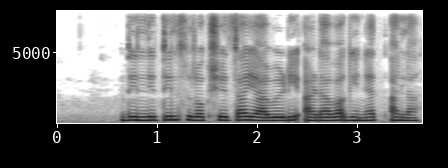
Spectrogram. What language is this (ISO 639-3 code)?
mar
